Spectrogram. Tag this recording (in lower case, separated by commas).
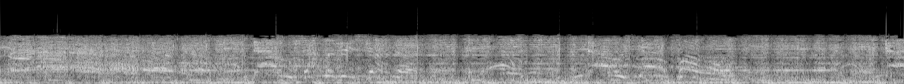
speech, music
